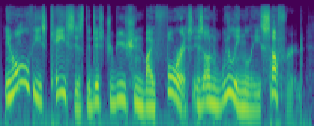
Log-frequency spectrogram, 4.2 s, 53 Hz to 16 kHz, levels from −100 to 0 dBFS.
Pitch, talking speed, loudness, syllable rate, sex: 180 Hz, 155 wpm, -22 LUFS, 5.5 syllables/s, male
